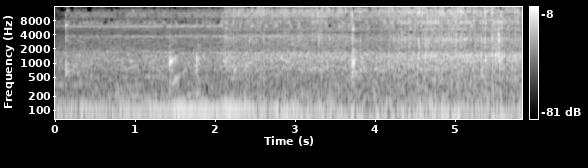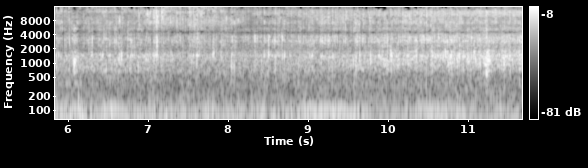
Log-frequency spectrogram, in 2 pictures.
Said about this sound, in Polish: Wcisnę takie jakby wahadło w dół, to jest taki kran, z którego będzie woda lecieć i zależy jak mocno będę wciskać, tak szybko ona będzie lecieć, zobaczcie.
